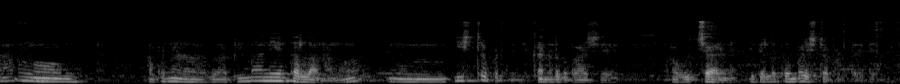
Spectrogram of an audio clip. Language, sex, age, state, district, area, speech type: Kannada, male, 60+, Karnataka, Bangalore Urban, rural, spontaneous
